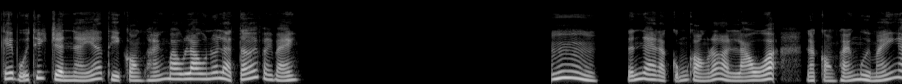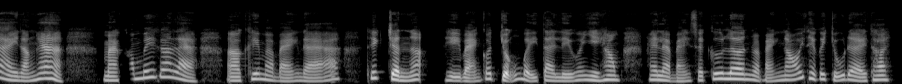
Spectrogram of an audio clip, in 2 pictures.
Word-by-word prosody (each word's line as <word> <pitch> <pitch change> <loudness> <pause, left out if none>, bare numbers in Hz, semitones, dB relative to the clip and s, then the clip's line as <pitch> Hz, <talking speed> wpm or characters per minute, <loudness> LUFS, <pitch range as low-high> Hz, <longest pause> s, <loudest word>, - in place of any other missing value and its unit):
cái 270 +1 +1
buổi 210 - -1
thuyết 290 +1 -3
trình 200 -6 +3
này 185 0 -1
á, 255 +4 0
thì 200 -3 0
còn 180 0 -2
khoảng 195 +7 -2
bao 245 -1 +3
lâu 250 0 +4
nữa 275 +2 0
là 255 -6 +2
tới 250 - +1
vậy 230 -4 -2
bạn? 195 +2 0 2.5
Ừm, 265 - +2 0.3
tính 205 +7 0
ra 235 -3 +2
là 190 - 0
cũng 170 +5 -6
còn 180 -4 -1
rất 230 +5 0
là 225 -5 +1
lâu 180 +4 +1
á, 255 +1 +6 0.3
là 185 - -2
còn 170 -2 -6
khoảng 185 +4 -1
mười 215 -4 +1
mấy 200 +10 -1
ngày 265 - +1
lận 170 +3 -1
ha. 265 - +4 0.4
Mà 190 -1 +2
không 250 +2 -4
biết 335 +3 0
á 340 -1 +1
là, 220 - +1 0.3
ờ, 175 0 +1
khi 250 +8 -1
mà 215 -5 -1
bạn 155 0 -3
đã 160 +9 -2 0.3
thuyết 290 0 0
trình 200 -7 +7
á, 225 +2 +1 0.2
thì 175 -3 -1
bạn 155 +1 0
có 255 - 0
chuẩn 245 -1 +3
bị 160 -7 +1
tài 180 -1 -1
liệu 160 0 -1
hay 205 +2 -2
gì 190 -3 +1
hông? 210 +1 +1 0.3
Hay 215 -1 -1
là 195 -3 +2
bạn 150 0 -6
sẽ 195 +3 -3
cứ 260 +1 +4
lên 250 -3 +5
và 195 - -1
bạn 160 +5 -5
nói 215 +8 0
theo 270 -6 -1
cái 245 - -1
chủ 200 -2 -2
đề 185 -7 +1
thôi? 215 +2 +1
210 Hz, 235 wpm, -21 LUFS, 180-250 Hz, 2.5 s, trình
